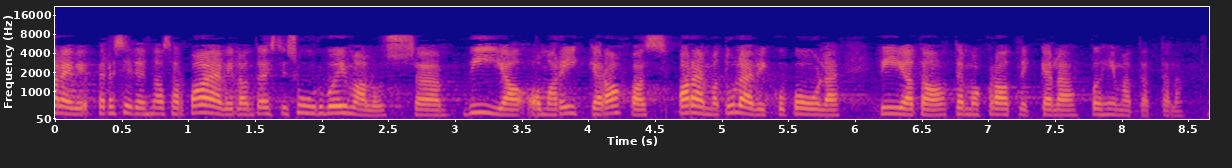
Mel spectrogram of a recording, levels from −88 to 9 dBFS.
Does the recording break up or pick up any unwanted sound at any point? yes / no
no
